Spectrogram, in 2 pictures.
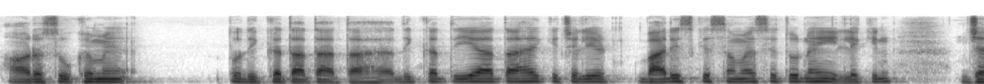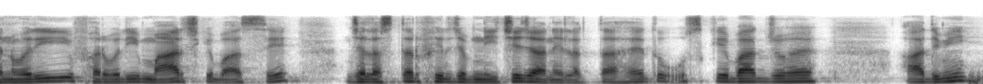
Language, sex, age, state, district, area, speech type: Hindi, male, 30-45, Uttar Pradesh, Jaunpur, rural, spontaneous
